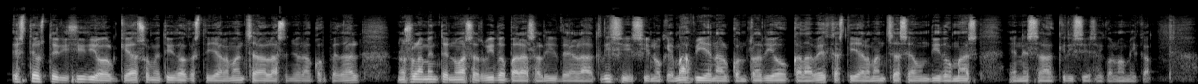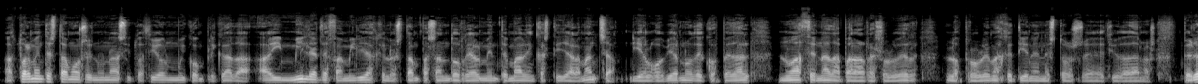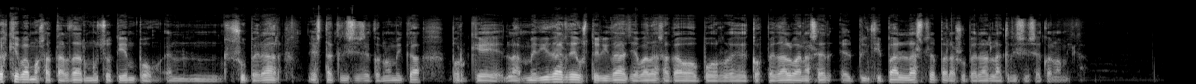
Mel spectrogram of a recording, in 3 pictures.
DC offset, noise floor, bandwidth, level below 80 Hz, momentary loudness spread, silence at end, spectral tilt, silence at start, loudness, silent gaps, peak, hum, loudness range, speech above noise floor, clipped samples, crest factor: under 0.1%; -61 dBFS; 15.5 kHz; -62 dBFS; 11 LU; 1.15 s; -3 dB/octave; 0.15 s; -19 LUFS; none; 0 dBFS; none; 3 LU; 41 dB; under 0.1%; 20 dB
